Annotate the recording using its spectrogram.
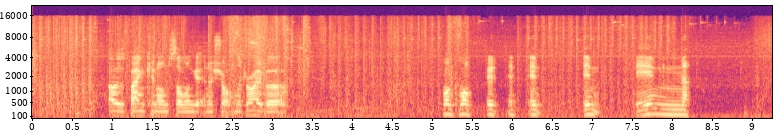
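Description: A young man talks with animation, close to a headset microphone.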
